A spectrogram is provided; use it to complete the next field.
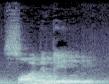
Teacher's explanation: sadiqin dekat sini mad arif lis sukun, boleh dibaca dengan 2, 4 ataupun 6 harakat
